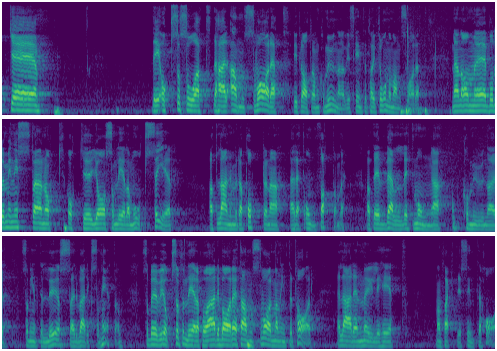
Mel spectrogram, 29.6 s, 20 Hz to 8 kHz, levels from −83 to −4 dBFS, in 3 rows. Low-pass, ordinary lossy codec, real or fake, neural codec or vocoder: 7.2 kHz; none; fake; vocoder, 44.1 kHz, 128 mel bands every 512 samples, BigVGAN v2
